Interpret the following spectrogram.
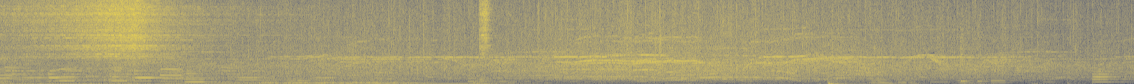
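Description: A live blues-rock band's closing notes: electric guitar ringing over held bass and drums, which stop about six seconds in. Audience applause and voices follow, with a single thump a few seconds later and a few stray guitar notes near the end.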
